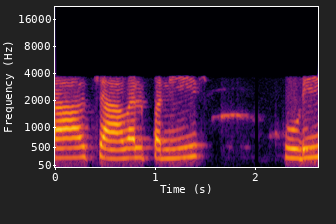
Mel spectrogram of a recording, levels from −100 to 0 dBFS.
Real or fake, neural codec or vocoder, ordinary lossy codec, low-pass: real; none; none; 3.6 kHz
